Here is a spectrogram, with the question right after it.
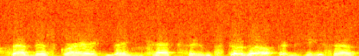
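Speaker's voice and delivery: usual speaking voice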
